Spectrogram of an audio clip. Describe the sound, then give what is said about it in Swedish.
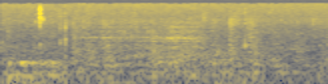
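Soft, steady rain patters outside, a muffled hiss with faint scattered drops over a low rumble, heard from inside a former henhouse and fairly quiet throughout. “Och um, det regnar ute och jag hoppas att det inte låter för mycket in i,”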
